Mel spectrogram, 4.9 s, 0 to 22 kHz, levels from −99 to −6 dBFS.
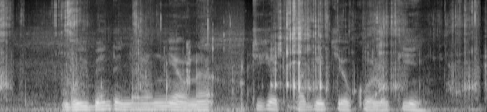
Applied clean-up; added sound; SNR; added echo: none; Chewing, mastication; 7 dB; none.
